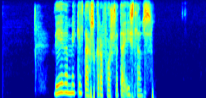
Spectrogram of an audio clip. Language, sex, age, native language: Icelandic, female, 30-39, Icelandic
